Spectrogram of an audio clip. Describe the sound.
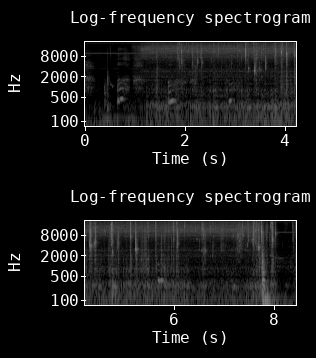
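Running water from a tap pours steadily while feet are washed, a continuous hiss with light splashing and a louder, fuller splash near the end.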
